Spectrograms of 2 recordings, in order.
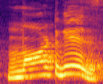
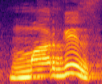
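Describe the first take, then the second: First: "मॉर्टगेज" with the t sounded; wrong pronunciation. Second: "मार्गेज" with a silent t; correct pronunciation. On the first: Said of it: "लेकिन वो तो wrong हो गया". ("मॉर्टगेज" गलत उच्चारण, t बोलकर) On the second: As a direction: say "मार्गेज" with no t, the right way. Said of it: "right pronunciation करना है". ("मार्गेज" सही उच्चारण, t मौन) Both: Shown as a demonstration.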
